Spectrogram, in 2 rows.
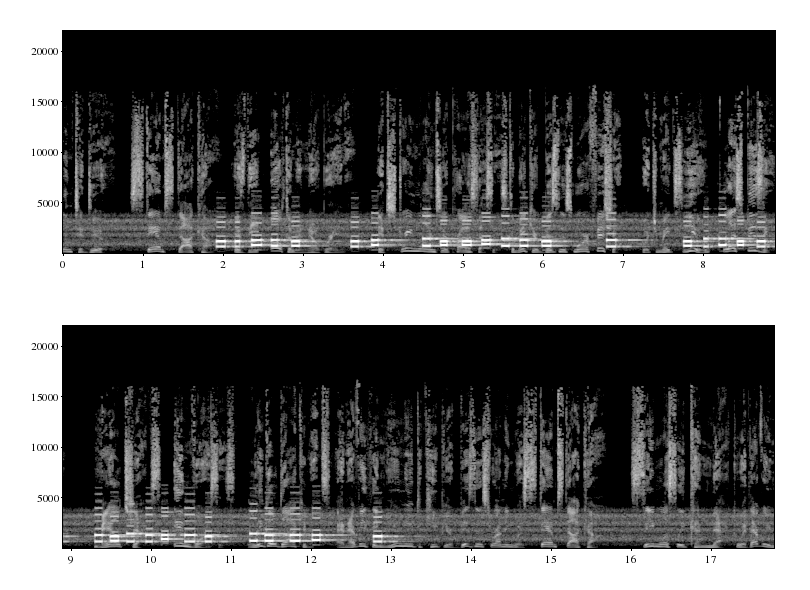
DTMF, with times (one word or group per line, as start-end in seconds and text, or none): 1.9-3.0 11854
3.6-3.9 18
4.5-6.1 6770654
6.8-6.9 2
7.8-8.8 43971
9.3-10.8 2432021
11.2-12.1 6558
12.8-12.9 1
